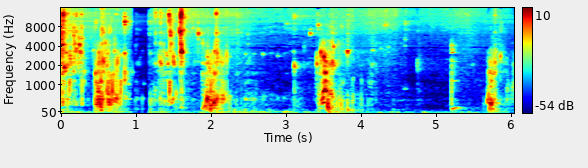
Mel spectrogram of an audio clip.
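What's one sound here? A man sucks and slurps a drink loudly and close up.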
